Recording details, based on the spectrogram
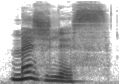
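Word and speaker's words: مجلس: The sukun is placed on the letter jim which means the sound stays still with no vowel. You'll feel a quick pause before moving to the next syllable. Listen and repeat after me. Meless meless. Did you notice that still moment on Jim? That's a sukun holding the sound briefly.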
